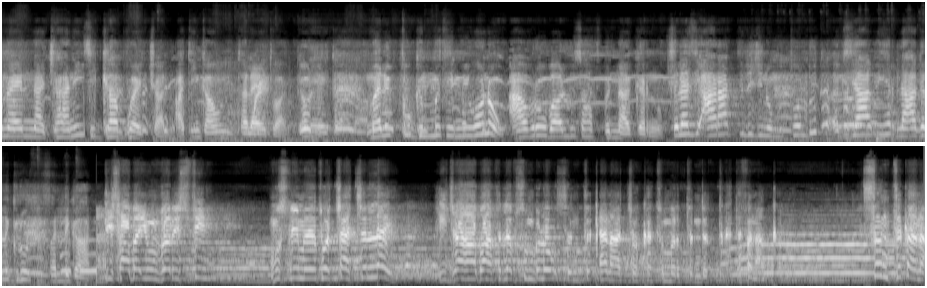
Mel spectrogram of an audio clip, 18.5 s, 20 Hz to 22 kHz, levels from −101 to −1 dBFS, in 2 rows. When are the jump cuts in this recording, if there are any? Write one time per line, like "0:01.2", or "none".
0:10.2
